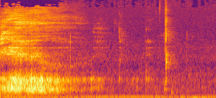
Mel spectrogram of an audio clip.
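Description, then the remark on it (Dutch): A quiet sip of water: a short airy slurp at the start, then a few faint mouth clicks and a soft swallow in near silence. “Ja, wacht even, een slokje water.”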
